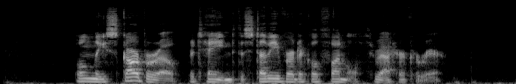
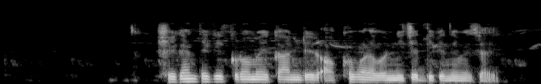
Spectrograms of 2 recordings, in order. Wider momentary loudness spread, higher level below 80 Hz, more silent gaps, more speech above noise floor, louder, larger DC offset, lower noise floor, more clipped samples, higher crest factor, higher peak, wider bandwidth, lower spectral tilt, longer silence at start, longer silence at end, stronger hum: about the same, 12 LU vs 11 LU; about the same, -54 dBFS vs -52 dBFS; neither; second, 27 dB vs 55 dB; second, -26 LUFS vs -16 LUFS; neither; second, -53 dBFS vs -70 dBFS; neither; first, 20 dB vs 14 dB; second, -8 dBFS vs -2 dBFS; first, 16 kHz vs 7.4 kHz; second, -4.5 dB/octave vs -6.5 dB/octave; second, 0.2 s vs 1.3 s; second, 0.05 s vs 0.45 s; neither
